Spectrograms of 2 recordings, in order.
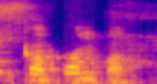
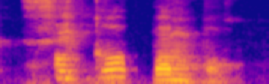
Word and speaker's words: psicopompo: Psicopompo. Psicopompo. Psicopompo, perfecto.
